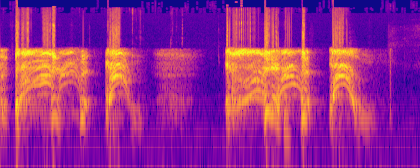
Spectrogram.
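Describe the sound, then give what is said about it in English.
Harsh, raspy coughing from someone with rice caught in the throat, in two clusters of hacking bursts separated by a short pause, loud and alone with no talking. “Rice in the throat. Rice in the throat.”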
